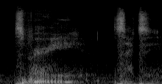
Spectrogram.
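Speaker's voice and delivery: hushed, very quiet, breathy whisper. Chatting with a co-host on the show, both whispering. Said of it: "Why are we whispering like".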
